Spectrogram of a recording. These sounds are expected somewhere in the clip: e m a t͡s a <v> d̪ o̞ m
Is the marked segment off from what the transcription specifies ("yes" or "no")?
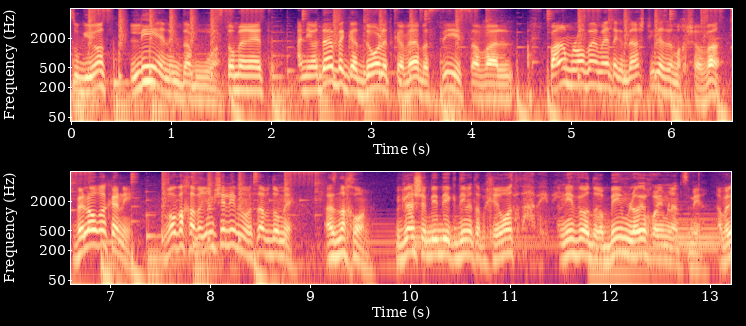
no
